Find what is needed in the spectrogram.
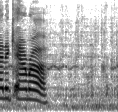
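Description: A person's voice calling out with a drawn-out, falling pitch that stops about a second in, followed by faint background noise.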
